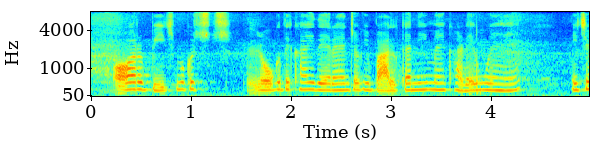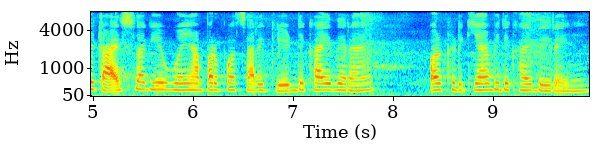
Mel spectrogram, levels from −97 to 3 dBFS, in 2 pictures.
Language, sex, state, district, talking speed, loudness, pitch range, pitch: Hindi, female, Bihar, Gopalganj, 230 wpm, -24 LUFS, 225-245 Hz, 235 Hz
